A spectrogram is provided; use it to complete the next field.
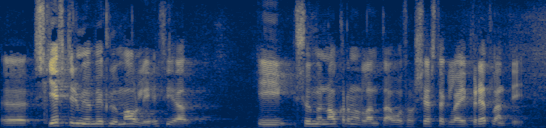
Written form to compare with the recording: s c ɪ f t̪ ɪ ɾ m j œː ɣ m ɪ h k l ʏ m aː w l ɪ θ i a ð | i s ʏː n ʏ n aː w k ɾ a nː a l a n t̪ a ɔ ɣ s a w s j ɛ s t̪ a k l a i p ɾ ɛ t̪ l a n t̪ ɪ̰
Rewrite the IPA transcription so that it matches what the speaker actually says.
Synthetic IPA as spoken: s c ɪ f t̪ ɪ ɾ m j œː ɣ m ɪ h k l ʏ m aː w l ɪ θ i a ð | i s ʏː m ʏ n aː w k ɾ a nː a l a n t̪ a ɔ ɣ θ a w s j ɛ s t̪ a k l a i p ɾ ɛ t̪ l a n t̪ ɪ̰

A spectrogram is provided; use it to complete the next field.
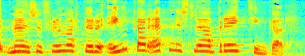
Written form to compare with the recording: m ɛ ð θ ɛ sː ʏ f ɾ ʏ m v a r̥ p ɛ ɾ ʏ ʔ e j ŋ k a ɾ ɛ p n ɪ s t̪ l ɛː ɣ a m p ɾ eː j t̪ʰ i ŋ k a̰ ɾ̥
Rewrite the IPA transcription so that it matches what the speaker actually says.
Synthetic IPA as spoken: m ɛ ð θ ɛ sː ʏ f ɾ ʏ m v a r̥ p ɛ ɾ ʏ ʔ e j ŋ k a ɾ ɛ p n ɪ s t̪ l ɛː ɣ a p ɾ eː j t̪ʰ i ŋ k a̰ ɾ̥

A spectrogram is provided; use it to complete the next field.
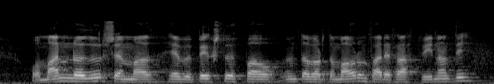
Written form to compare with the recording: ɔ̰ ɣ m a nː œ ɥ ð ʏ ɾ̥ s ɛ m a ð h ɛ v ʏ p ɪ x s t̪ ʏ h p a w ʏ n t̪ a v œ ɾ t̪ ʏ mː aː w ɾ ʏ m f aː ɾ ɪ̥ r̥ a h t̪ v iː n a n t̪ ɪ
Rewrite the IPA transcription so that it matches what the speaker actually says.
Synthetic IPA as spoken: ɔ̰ ɣ m a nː œ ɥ ð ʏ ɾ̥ s ɛ m a ð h ɛ v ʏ p ɪ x s t̪ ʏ h p a w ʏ n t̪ a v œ ɾ t̪ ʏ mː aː w ɾ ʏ m f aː ɾ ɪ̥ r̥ a h t̪ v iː n a n t̪ ɪ

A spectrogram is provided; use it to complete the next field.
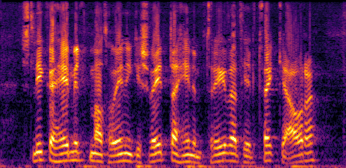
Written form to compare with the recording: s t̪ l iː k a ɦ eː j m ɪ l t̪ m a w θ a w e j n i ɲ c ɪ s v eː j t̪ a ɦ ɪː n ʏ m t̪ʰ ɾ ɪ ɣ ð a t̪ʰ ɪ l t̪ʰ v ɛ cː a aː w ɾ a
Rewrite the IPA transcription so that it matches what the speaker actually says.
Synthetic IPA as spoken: s t̪ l iː k a ɦ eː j m ɪ l t̪ m a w θ a w e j n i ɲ c ɪ s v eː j t̪ a ɦ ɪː n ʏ m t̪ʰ ɾ ɪ ɣ ð a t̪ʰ ɪ l t̪ʰ v ɛ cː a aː w ɾ a

